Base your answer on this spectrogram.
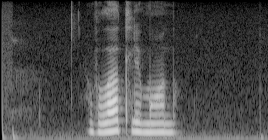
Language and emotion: Russian, neutral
